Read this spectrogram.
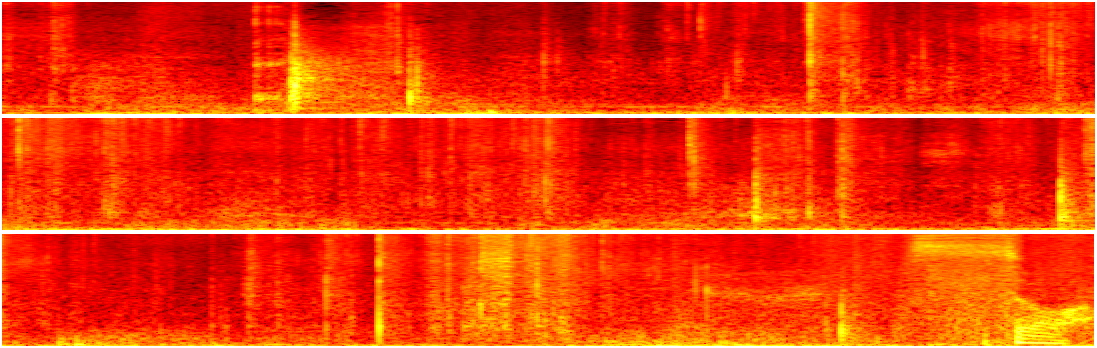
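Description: Plastic wrap crinkles and rustles as it is pulled off.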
